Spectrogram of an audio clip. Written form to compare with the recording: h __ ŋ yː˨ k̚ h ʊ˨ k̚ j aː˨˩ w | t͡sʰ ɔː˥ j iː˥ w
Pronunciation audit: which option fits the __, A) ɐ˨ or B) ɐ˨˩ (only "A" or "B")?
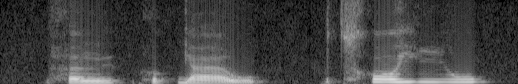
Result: A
